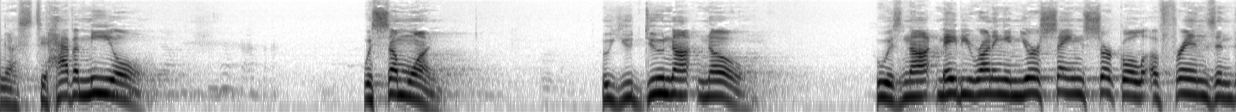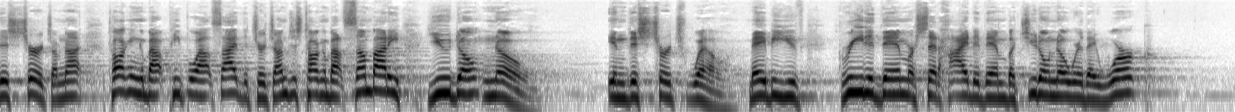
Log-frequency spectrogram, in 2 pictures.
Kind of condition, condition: setting, large echoing room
